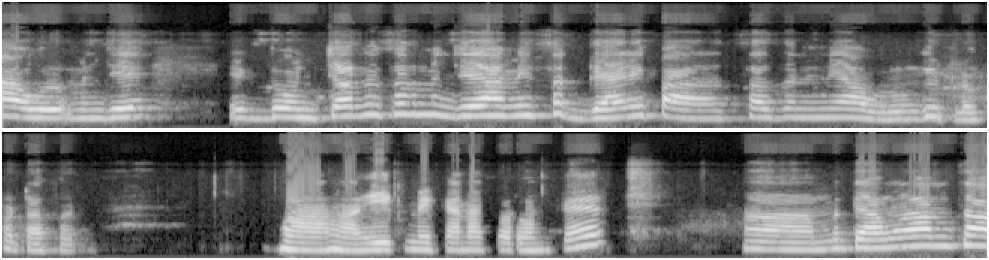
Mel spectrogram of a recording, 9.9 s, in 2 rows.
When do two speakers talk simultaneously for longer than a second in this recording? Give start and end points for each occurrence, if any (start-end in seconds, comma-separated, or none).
none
